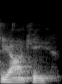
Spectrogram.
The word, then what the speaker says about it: Jahn: hey Phil yeah have my last name is pronounced yon see I got it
